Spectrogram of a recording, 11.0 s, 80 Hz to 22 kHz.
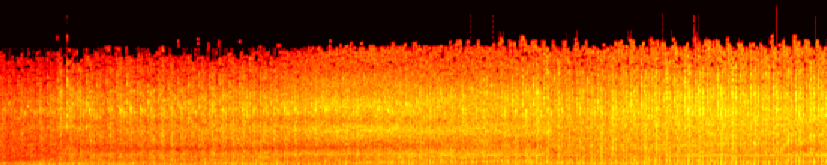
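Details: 2003 Yukon V8 with no engine light on idles, then revs with a rough, pulsing exhaust note riding over the engine; unidentified exhaust-side noise, source not yet found.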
